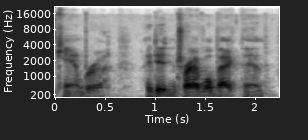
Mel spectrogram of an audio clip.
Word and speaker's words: Canberra: That's how we pronounced it. I didn't know that Australians pronounced it Canberra. I didn't travel back then. The Canberra Koalas.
